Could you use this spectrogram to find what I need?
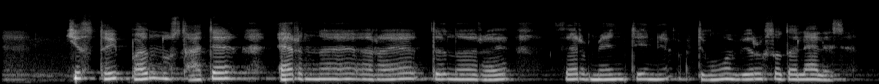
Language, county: Lithuanian, Panevėžys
